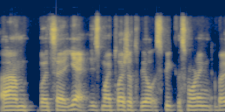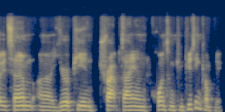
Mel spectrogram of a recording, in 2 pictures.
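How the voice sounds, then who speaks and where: A man's voice: mid-range voice, flat delivery, fairly quick, dark tone. A man with a Scottish accent presenting his company at an online conference, polite and often hesitating with fillers. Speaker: company sales director presenting. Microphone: video call.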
